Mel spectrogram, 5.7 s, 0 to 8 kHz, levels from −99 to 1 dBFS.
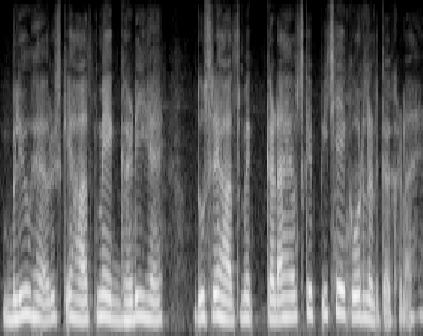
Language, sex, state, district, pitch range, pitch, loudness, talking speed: Hindi, male, Chandigarh, Chandigarh, 165-195 Hz, 180 Hz, -13 LUFS, 225 wpm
